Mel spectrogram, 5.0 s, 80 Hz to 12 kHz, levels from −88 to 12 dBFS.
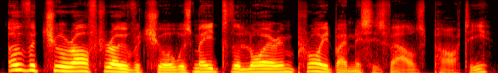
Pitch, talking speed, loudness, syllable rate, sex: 135 Hz, 155 wpm, -16 LUFS, 4.9 syllables/s, male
